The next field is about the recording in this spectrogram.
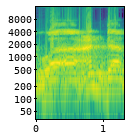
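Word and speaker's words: وأعدّ: Nah, wa a'adda bedakan alif dengan ain, ya. Wa a'adda mana dulu, alif apa ain dulu? Alif dulu.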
